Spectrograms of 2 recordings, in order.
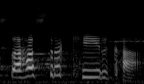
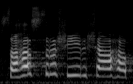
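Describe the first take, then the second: First: The second word begins with a 'kh' sound. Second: The second word begins with a 'sh' sound. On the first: The speaker calls it wrong. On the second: The speaker calls it right.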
